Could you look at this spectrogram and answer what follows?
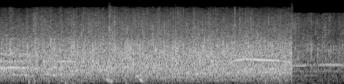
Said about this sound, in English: Yo, man, big round of applause there for Paul Mooney, dude.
